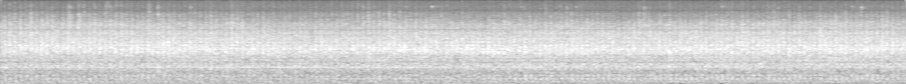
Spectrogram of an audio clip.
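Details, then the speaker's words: Whirlpool Duet front-load washer at full high-speed spin with a big load: steady deep rumble, even hum, slight load sway watched by the vibration sensor, no knocking or scraping. Healthy normal spin. "And here it goes. Ramping up, you hear it? It vibrates a little bit, like it's a big load, because you know, like I tell you about the sensor for the vibration."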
